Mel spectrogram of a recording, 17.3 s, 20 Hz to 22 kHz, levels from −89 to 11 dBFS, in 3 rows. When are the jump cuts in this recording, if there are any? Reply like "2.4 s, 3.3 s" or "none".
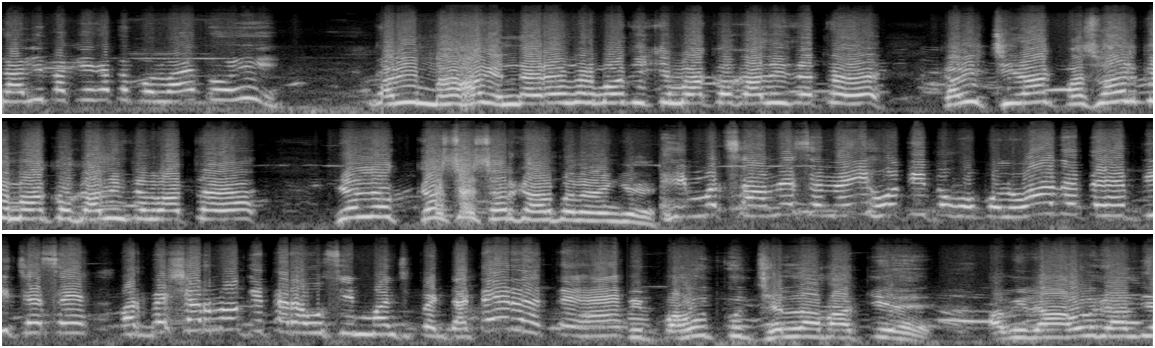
1.8 s, 9.2 s, 14.6 s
